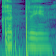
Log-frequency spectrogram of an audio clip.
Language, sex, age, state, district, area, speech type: Tamil, female, 18-30, Tamil Nadu, Ranipet, urban, spontaneous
